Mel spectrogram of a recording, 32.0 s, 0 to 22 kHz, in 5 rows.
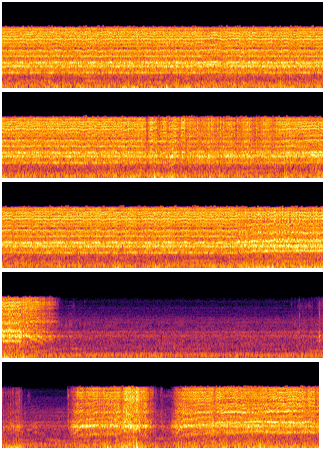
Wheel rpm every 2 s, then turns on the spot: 160, 160, 160, 160, 160, 160, 160, 160, 160, 140, 20, 0, 0, 50, 80, 160.
none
